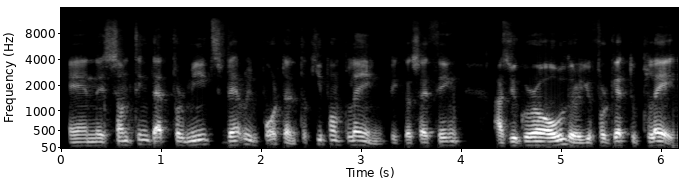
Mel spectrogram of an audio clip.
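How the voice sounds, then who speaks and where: A man talks at a fairly quick pace with a Spanish accent. The sound is dry and close, with no echo. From Mexico. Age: 60s. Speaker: marathon swimmer. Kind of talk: casual interview.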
